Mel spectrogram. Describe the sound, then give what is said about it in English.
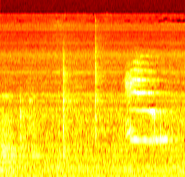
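A cat lets out a single short, high meow near the end, clear over a quiet hiss, preceded by a couple of faint soft taps. “Where did we get a cat?”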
